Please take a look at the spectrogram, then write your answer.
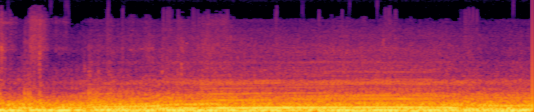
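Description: Car engine labouring steadily up a steep hillside road, a loud continuous low rumble with sustained engine drone close by throughout.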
